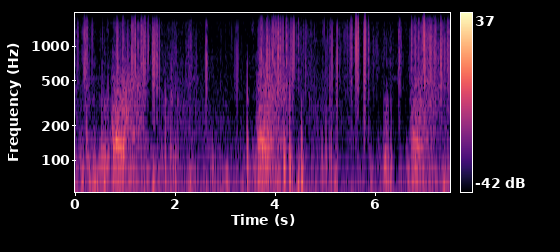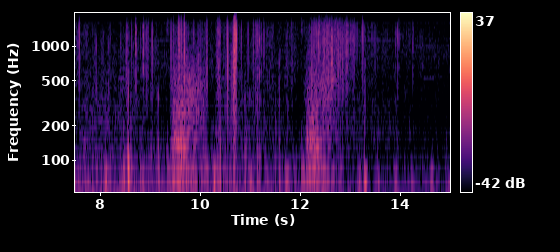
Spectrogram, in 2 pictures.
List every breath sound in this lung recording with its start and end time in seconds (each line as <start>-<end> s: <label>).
0.65-1.70 s: inhalation
0.65-1.70 s: crackles
3.62-4.39 s: inhalation
3.62-4.39 s: crackles
6.68-7.62 s: inhalation
6.68-7.62 s: crackles
9.41-10.21 s: inhalation
12.13-13.25 s: inhalation
12.13-13.25 s: crackles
